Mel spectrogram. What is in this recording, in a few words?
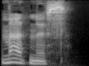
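"madness", British English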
